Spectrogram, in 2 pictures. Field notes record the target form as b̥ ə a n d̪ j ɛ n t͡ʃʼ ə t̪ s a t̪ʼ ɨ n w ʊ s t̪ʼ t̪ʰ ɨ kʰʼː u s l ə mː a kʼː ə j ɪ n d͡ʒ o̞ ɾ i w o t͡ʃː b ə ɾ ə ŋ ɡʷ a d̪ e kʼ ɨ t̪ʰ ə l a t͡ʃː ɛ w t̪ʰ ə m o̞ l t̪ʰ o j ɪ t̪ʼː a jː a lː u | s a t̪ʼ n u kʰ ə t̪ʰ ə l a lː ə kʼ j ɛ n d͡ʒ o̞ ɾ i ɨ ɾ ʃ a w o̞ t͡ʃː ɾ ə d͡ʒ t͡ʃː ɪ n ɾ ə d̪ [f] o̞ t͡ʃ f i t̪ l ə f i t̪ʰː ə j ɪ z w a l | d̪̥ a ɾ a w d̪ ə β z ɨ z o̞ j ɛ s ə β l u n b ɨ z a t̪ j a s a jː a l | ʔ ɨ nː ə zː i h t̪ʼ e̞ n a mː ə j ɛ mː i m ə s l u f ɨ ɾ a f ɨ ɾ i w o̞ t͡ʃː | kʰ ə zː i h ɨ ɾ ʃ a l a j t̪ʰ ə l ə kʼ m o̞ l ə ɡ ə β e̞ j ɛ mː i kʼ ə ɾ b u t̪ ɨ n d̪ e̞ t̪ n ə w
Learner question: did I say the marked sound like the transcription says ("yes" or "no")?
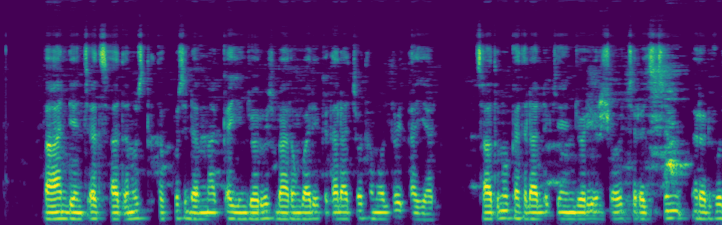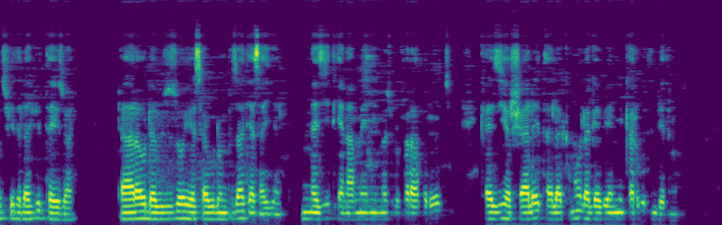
yes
